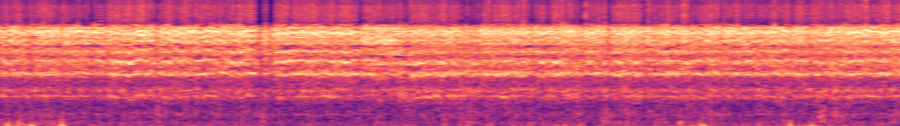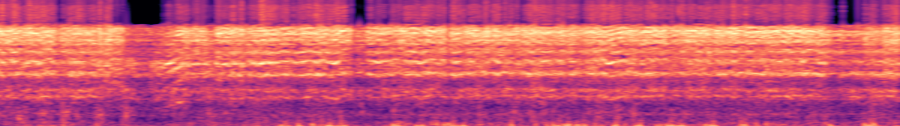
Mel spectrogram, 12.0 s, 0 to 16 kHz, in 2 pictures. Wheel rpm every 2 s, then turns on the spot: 230, 230, 230, 180, 230, 230.
none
